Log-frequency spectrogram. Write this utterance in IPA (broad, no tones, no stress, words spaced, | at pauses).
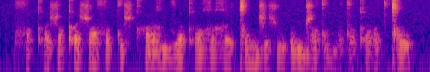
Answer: sˤə qʼʌʃɯqʼɛ ʃʌsˤɛ təʃqʰoɾɛʁ nzɯqʼoʁʌ ʁɛǀənd͡ʒʌ ʃuʔo nd͡ʒutˤəmbʌtˤ uqʼɛ ɾutˤǀo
